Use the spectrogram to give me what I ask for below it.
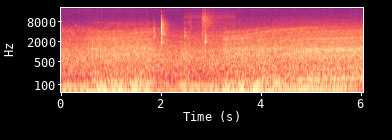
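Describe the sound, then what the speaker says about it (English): A tractor trailer tips its load in a farming video game, with a steady heavy engine rumble throughout, a couple of brief air-brake hisses and clanks near the start, fairly loud and with no voices. "Let's dump the trailer in here."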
